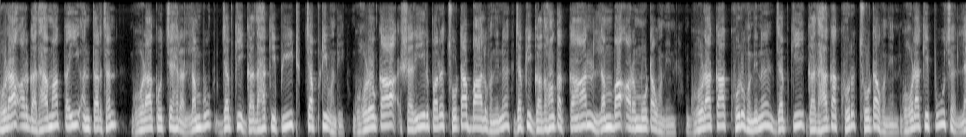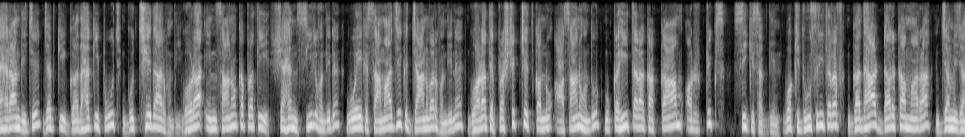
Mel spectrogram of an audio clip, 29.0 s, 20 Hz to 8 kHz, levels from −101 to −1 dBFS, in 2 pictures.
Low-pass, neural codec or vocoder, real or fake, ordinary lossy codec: 7.2 kHz; vocoder, 44.1 kHz, 128 mel bands every 512 samples, BigVGAN v2; fake; none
